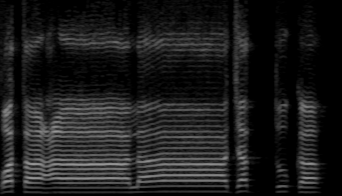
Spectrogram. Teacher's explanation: লাম খাড়া যাব লা টান দিচ্ছি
